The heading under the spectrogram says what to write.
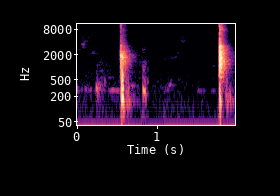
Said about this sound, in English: Is that the slow golf clap? Yes, it is.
